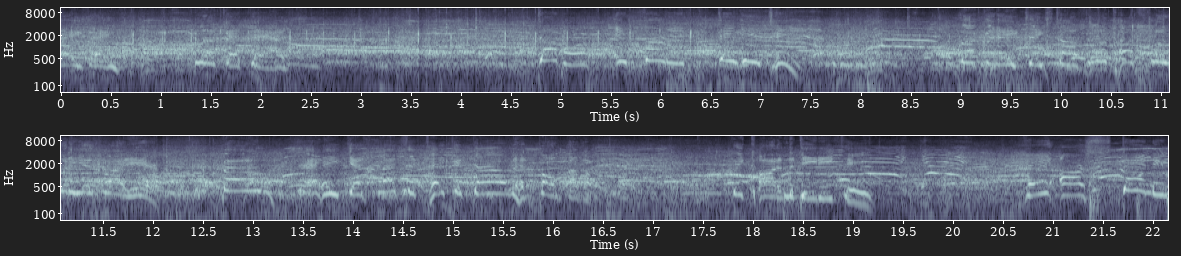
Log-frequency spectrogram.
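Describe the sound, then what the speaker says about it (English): A professional wrestling arena crowd roars and cheers, a dense continuous wall of applause and shouting that stays loud throughout, with a commentator talking over it. "The crowd goes crazy."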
